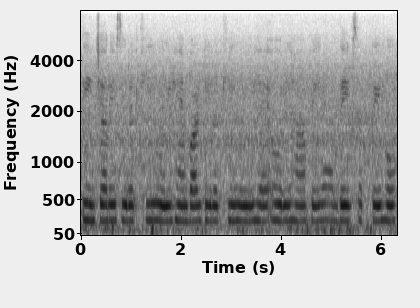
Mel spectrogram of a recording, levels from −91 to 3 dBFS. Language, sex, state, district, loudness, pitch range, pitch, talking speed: Hindi, female, Haryana, Charkhi Dadri, -14 LUFS, 210-220 Hz, 215 Hz, 160 wpm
